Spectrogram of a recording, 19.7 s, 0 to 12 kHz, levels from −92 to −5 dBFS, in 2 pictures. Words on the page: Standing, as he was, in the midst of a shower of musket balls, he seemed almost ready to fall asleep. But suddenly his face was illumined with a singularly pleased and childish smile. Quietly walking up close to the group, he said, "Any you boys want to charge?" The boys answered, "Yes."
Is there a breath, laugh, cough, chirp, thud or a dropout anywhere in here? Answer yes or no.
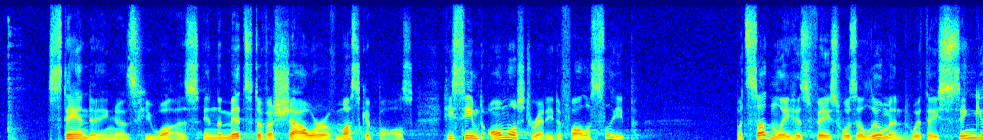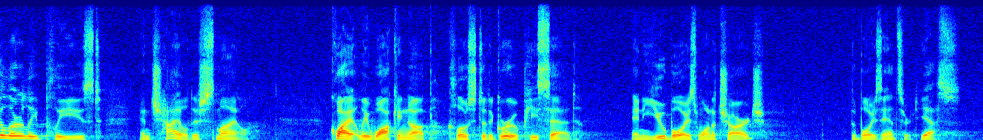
yes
